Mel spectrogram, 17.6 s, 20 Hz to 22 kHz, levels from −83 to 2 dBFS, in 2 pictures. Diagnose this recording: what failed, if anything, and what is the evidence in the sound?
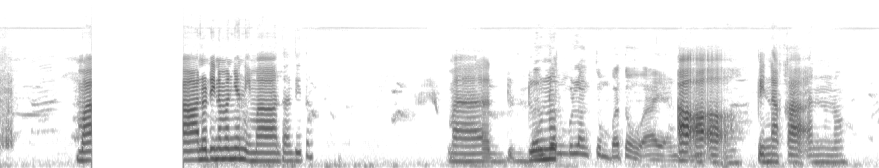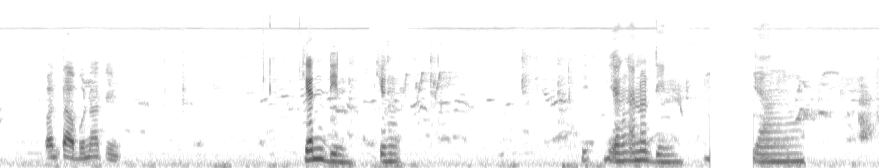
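Playback stall at 0.92–1.83 s and 15.89–16.32 s: the waveform flattens to silence, likely the player running out of buffered data or its thread blocking.

Time-compressed catch-up follows each gap, 1.83–3.65 s at 1.5x and 16.32 s onward at 1.1x. The player splices out and cross-fades fragments, so spectrogram harmonics hold pitch while events crowd together.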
